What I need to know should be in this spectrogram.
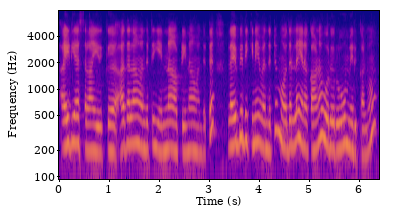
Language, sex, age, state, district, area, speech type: Tamil, female, 30-45, Tamil Nadu, Erode, rural, spontaneous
